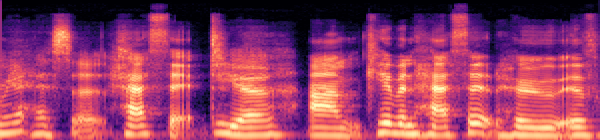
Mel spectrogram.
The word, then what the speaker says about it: Hassett: Hassett.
